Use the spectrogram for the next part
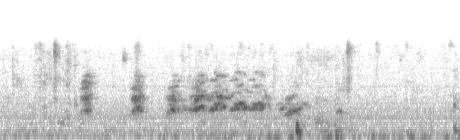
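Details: Coyotes outside at night, heard from indoors as close and loud, give a burst of high, wavering yips and short barks against the quiet.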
